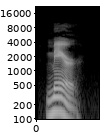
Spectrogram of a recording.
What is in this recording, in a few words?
"mare", spelling voice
